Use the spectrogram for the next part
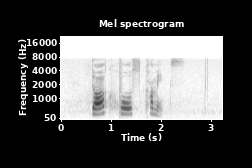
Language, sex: English, female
